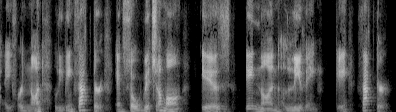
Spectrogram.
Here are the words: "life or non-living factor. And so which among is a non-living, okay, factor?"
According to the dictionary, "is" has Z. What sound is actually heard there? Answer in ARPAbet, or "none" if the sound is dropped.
Z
